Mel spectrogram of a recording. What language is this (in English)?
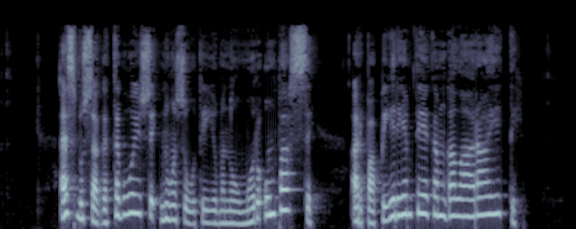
Latvian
